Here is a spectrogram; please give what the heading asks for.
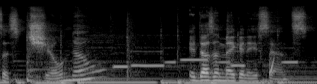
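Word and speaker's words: Cirno: I'll pronounce it the fandom way. Or at least how it looks phonetically.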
